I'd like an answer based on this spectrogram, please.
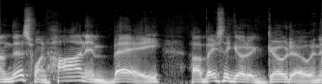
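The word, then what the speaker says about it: Bey: Now Bay, B-E-Y, is how you pronounce his, spell his name.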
